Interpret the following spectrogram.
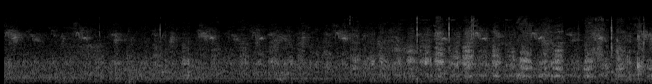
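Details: Saint Bernard dog jumping on a bed indoors, fast noisy breathy panting at roughly three to four breaths per second, steady throughout, with rustling of bedding.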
